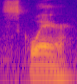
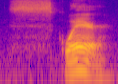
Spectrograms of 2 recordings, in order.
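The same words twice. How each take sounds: First: The S sound is short and ordinary. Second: The S sound is drawn out and exaggerated. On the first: "the second time we'll make a normal S" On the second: "The first time we'll exaggerate the S"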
